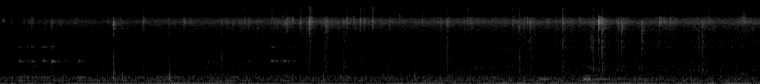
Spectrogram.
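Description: Chopped garlic dropped into hot oil for Lung Fung soup, giving a faint, steady sizzle with a few light clinks from stirring.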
